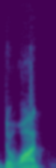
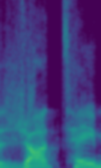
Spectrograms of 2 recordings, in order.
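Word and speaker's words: Dejounte: people in san antonio i always say his name wrong i call him dewant dewante de want but will you say his name right say his name right tell me it's the jonte maria de jonte murray see i want to make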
